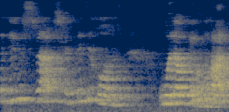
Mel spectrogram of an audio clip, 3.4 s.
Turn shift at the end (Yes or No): No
